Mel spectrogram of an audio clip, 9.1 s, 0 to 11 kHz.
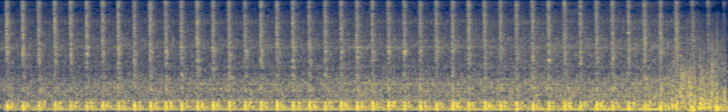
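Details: Cummins ISX15 diesel at idle with a heavy, lumpy pulse of about two to three beats a second, from a cylinder misfiring due to a massive compression leak after engine failure.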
